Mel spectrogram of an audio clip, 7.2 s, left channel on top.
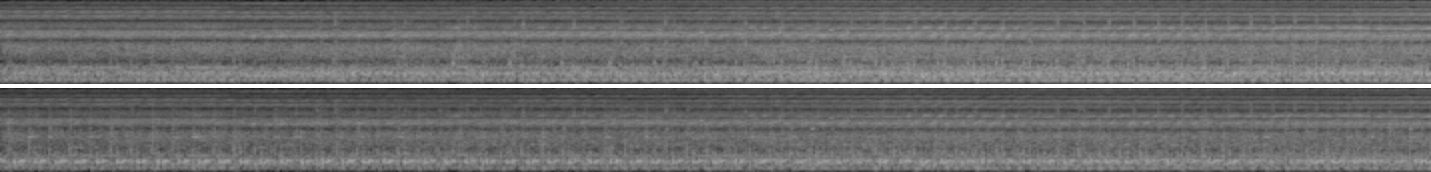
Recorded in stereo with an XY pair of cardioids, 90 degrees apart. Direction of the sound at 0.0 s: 35° left.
